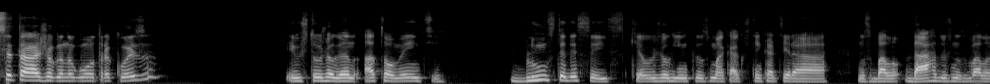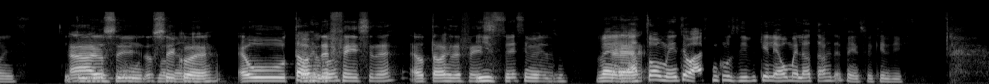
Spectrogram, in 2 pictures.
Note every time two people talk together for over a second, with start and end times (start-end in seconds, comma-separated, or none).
10.6-12.1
